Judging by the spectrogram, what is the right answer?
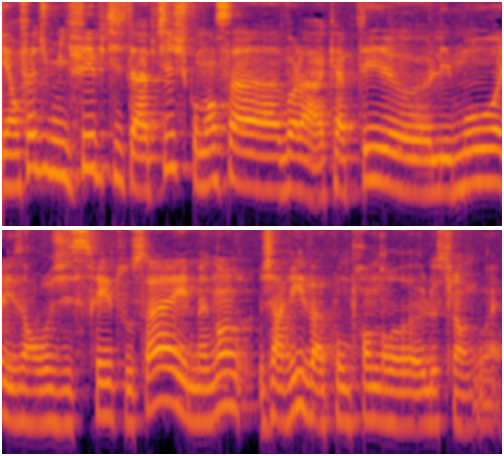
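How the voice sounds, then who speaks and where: Her very deep, low voice has a dark, mellow tone, and the woman moves at a moderate pace with lively intonation. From southern France (Vaucluse, near Mont Ventoux). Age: 30s. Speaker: interviewee, cook. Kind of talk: podcast interview. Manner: hesitant, many fillers.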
